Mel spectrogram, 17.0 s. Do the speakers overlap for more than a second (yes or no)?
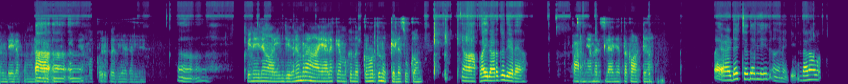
no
